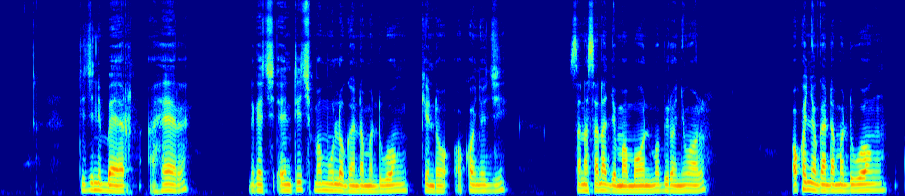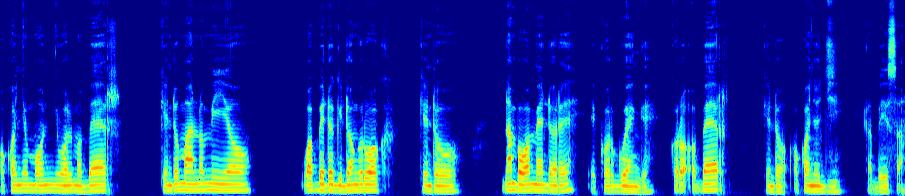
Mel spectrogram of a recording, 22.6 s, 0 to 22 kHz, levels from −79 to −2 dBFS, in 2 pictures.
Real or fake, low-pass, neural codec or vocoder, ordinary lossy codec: real; none; none; none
